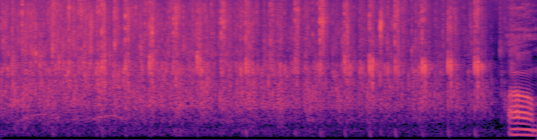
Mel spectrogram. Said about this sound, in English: In fact, would you do me a favor? Would you give them a huge round of applause?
